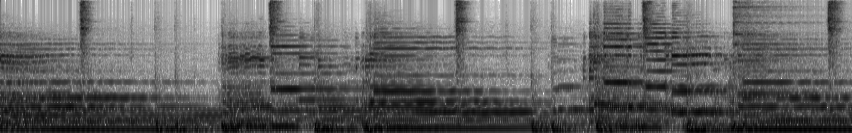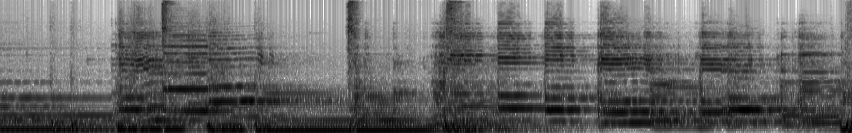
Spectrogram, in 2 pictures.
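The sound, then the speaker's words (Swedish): Opening theme music from a TV crime series plays loud and continuous: heavily effected, distorted tones and chords shift every couple of seconds over a steady, droning low bass, with sharp accents cutting through. “det är titelsekvensen. Ja. Som är så oerhört märklig. Om man inte har sett det, den låter så här.”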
